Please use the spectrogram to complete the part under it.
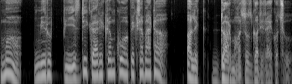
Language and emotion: Nepali, fearful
